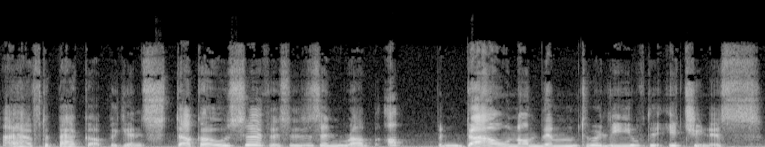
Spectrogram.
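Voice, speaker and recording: In a put-on character voice, a man talks at a fairly slow pace with an extremely high pitch, over clear background noise. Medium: read story. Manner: stern, matter-of-fact.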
